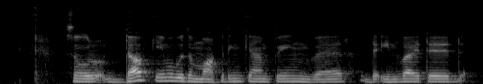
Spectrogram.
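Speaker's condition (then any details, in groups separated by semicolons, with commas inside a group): No condition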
